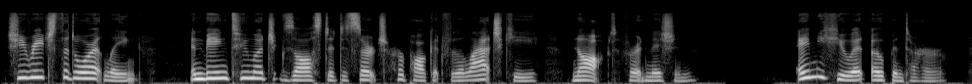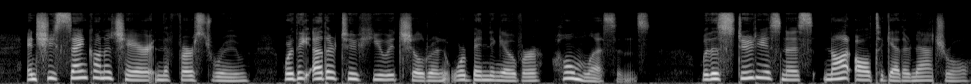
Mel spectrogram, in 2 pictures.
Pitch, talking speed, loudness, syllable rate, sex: 215 Hz, 165 wpm, -18 LUFS, 5.0 syllables/s, female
